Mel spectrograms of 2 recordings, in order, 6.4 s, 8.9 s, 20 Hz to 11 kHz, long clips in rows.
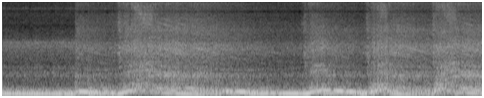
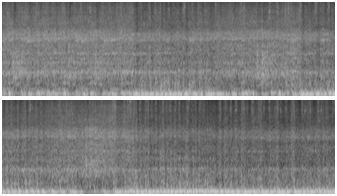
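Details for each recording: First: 1995 Ford Mustang GT, Ford 302 V8, after swapping in a new manifold, rebuilt carb, fuel pump and gas tank; a loose plug was found and timing set. Deep, even burble with clean blips back to idle, no miss, running on all 8 cylinders. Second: 1995 Ford Mustang GT, 302 V8 after a carburetor, manifold and fuel pump swap: a loud, lumpy, stumbling idle at about three pulses a second. Fuel pressure above the 4–7 PSI spec is flooding the carb; a return line has been ordered.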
